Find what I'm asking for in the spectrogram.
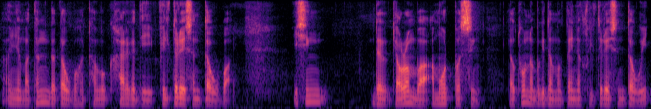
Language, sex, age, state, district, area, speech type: Manipuri, male, 18-30, Manipur, Tengnoupal, rural, spontaneous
